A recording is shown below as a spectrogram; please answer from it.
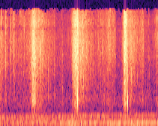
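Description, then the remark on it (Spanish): Three soft footsteps of someone approaching fall at a slow, steady pace over a low background hum, fairly faint and with no one speaking. “Alguien viene tal y como si se hubiera repetido lo que vivimos hace unos días, volvimos a escuchar.”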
